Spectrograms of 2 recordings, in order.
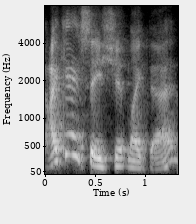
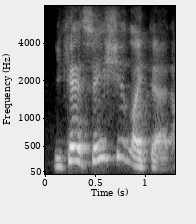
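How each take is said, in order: First: Said in the usual way. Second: "You" thrown high and pointed at them; stress on You. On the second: Acted. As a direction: hit "You can't" higher, accusing. Contrasts you versus I.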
